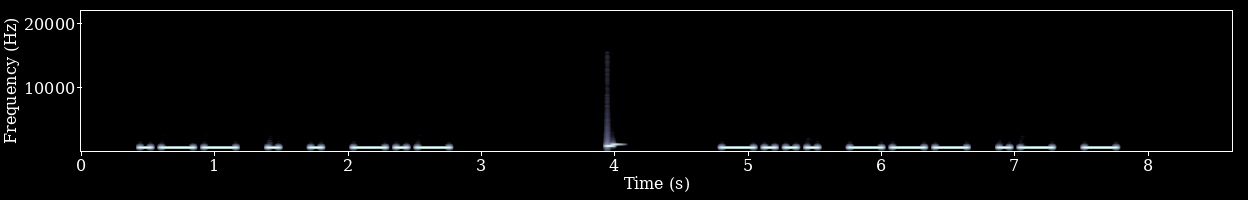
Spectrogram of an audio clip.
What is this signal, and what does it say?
Morse code, heard as a keyed tone, about 15 wpm, 700 Hz. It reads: WEEK BOAT
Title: Sentences from Top 500 Words - New Word Drill - 15wpm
